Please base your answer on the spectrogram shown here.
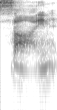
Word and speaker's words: sine: It's pronounced sine, and abbreviation is SIN.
